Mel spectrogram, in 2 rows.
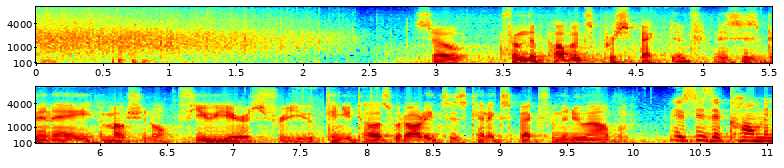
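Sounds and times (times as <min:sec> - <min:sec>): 
audience applause after a film screening: 0:00.0 - 0:02.5
speech: 0:02.9 - 0:11.0.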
